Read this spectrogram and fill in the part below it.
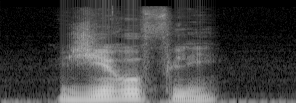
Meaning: wallflower (plant)
- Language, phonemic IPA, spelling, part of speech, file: French, /ʒi.ʁɔ.fle/, giroflée, noun, Fr-giroflée.ogg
